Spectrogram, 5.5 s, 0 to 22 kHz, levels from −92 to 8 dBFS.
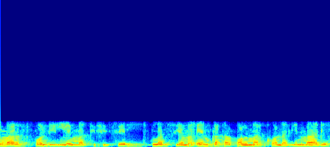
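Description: Throughout, the speech has the rough, slightly synthetic texture of the G.729 codec, with plainly audible damage. The band runs from about 250 Hz to 3.7 kHz, and the grain points to an 8 kbit/s G.729A coder. Each 10 ms frame is rebuilt from a vocal tract filter, a pitch predictor and a few pulses. That pulse-built roughness is what separates it from plain telephone band-limiting, which narrows the sound without making it buzzy or artificial.

From 2.15 to 2.40 s, right after "mar spondylometaphyseal", there is VoIP packet loss concealed by the speech codec. About 220 ms of audio is missing, which points to roughly eleven lost packets. The decoder keeps repeating its last pitch and filter at falling gain, so the sound smears into a buzzy tone or coloured noise that fades. A second loss of about 100 ms follows at 3.84 to 3.97 s, after "ma en kaka", and behaves the same way. Because each decoded frame builds on the one before, the speech stays weak and distorted briefly after each gap ends.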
